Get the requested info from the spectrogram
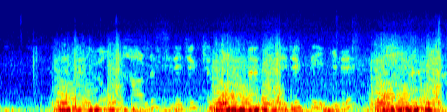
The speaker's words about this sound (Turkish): Bak sadece şu silecek silecek dostumuz da aramızda.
